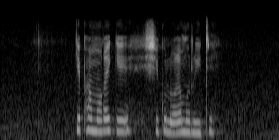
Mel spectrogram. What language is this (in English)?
Northern Sotho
